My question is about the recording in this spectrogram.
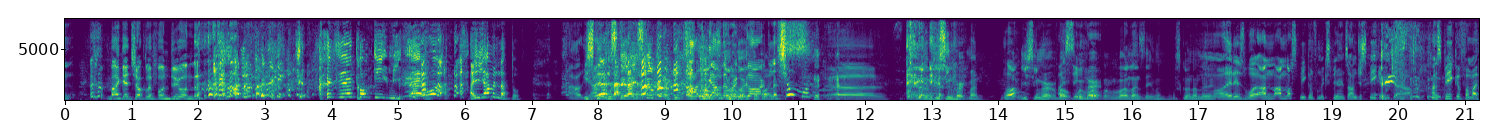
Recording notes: The live show was held at the Podcast Studios here in Dublin. With our live studio audience.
